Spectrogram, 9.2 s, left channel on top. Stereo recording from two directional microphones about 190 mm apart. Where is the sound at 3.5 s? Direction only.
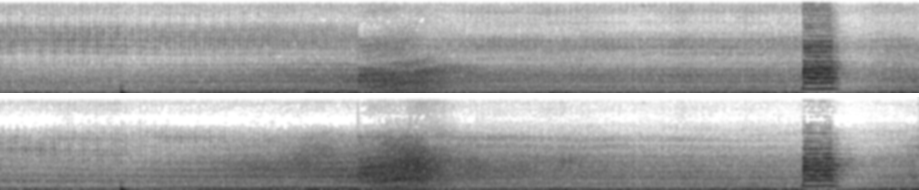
35° left (ahead or behind).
